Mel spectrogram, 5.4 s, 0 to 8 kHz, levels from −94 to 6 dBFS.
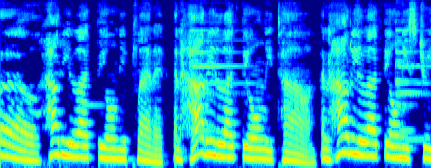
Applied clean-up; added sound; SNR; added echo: classical method Wiener filter.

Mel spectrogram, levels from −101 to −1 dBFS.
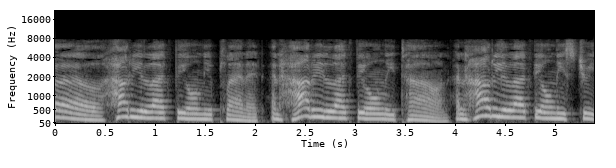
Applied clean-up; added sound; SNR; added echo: none; none; none; none.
